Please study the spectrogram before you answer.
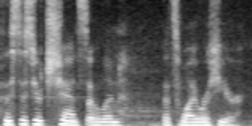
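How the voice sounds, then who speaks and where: A woman plays a young huntress from a video game, frank and determined, with a dry wit and a compassionate streak. Her voice sits at a middle pitch, with some background noise behind it. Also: fairly even intonation, moderate pace, lightly acted. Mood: firm, reassuring.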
